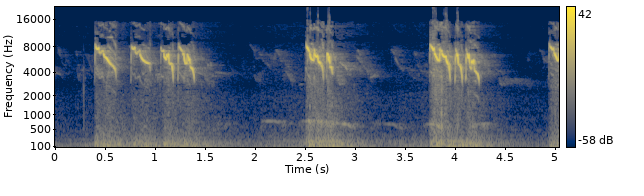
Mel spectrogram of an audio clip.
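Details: White-eye song for training caged songbirds: short phrases of three or four fast, high, falling whistled notes, repeated roughly every one to two seconds, with a faint low hum in the background.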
